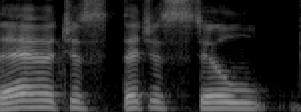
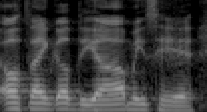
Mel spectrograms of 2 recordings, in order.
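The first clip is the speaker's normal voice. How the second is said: ordinary talk, nothing marked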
